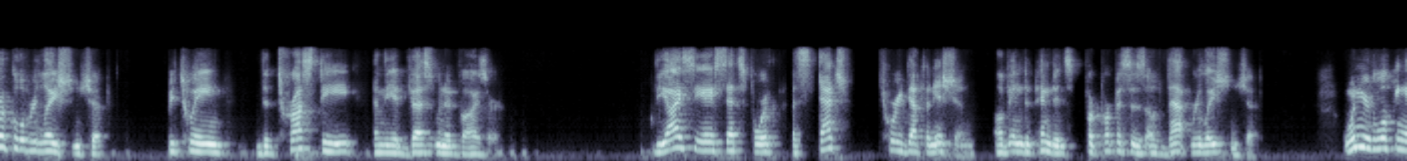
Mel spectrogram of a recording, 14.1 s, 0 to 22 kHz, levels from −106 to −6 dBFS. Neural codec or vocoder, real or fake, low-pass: codec, 16 kHz, 2 kbps, X-Codec, HuBERT features, trained on balanced general audio; fake; 7.2 kHz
